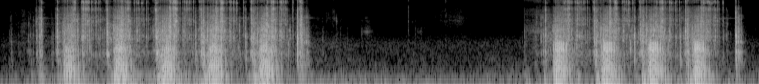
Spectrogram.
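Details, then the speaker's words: Used high-hours Husqvarna two-stroke trimmer, previously poorly repaired, fuel in tank: two sets of about five quick rasping recoil pulls with no catch at all; no-start, suspected flooding or no ignition spark, unconfirmed. "So, it didn't even try and start, which is not good news. Now, there are a couple reasons why it wouldn't start."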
